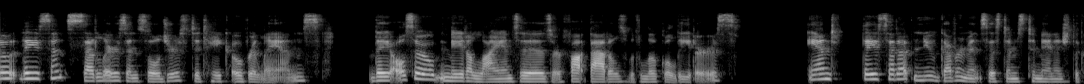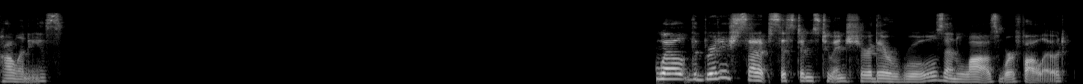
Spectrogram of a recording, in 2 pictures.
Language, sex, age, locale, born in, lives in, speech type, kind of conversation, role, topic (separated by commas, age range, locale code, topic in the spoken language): English, female, 35-39, en-US, United States, United States, read, expert-assistant, expert, What was the role of the British Empire in global colonization?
